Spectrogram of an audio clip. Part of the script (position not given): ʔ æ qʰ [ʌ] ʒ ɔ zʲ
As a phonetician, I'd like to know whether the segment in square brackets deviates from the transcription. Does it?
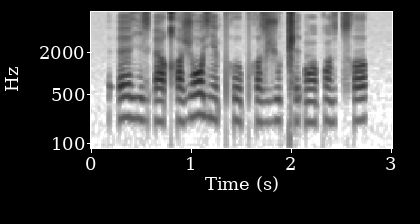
no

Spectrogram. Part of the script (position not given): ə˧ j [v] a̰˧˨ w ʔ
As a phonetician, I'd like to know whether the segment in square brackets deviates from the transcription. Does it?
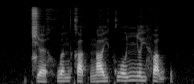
yes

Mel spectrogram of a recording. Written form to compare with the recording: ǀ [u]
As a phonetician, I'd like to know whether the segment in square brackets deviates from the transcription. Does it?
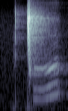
yes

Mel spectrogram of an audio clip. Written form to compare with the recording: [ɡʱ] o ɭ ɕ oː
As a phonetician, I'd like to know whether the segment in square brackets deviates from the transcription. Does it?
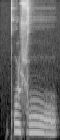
yes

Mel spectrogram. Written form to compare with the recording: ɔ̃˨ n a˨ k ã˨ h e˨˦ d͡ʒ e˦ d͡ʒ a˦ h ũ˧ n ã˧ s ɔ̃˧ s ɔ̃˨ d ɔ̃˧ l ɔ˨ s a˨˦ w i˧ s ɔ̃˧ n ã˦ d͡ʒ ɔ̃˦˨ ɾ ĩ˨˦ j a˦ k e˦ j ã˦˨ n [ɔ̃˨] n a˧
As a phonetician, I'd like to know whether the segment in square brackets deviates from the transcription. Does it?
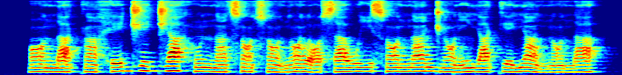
no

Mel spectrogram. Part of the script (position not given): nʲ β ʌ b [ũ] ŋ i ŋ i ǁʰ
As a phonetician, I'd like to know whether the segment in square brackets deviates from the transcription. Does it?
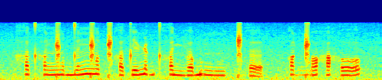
yes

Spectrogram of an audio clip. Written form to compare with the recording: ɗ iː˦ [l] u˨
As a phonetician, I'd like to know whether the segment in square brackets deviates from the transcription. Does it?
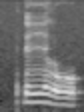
no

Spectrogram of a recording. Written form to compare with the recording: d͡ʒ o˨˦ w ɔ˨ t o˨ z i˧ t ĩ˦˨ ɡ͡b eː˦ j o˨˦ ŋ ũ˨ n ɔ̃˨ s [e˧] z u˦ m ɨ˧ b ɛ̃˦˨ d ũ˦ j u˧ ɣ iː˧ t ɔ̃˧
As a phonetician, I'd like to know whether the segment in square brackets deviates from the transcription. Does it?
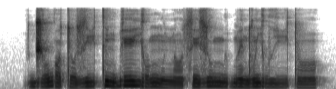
no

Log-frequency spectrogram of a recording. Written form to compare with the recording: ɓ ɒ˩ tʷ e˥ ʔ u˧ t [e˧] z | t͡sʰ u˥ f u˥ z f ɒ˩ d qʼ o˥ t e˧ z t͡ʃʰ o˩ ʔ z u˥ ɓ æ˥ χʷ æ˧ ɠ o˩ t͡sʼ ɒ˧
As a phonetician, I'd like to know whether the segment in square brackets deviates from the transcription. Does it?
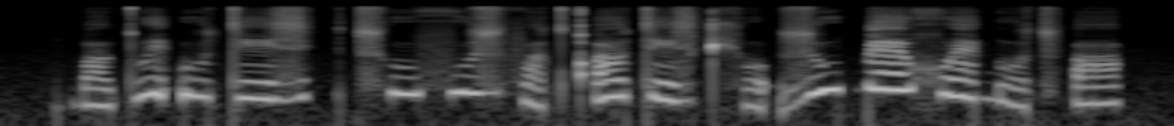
no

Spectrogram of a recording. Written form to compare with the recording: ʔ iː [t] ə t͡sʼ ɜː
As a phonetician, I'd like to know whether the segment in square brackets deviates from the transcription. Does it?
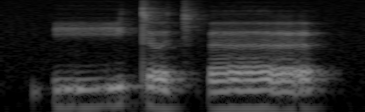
no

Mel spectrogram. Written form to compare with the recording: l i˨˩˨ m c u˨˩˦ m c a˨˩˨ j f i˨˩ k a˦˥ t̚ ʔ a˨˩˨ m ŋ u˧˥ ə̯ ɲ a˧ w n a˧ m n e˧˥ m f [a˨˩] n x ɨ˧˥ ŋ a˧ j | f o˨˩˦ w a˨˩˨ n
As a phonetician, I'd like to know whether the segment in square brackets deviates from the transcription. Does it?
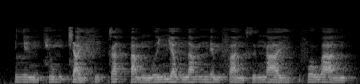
no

